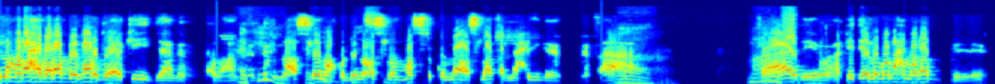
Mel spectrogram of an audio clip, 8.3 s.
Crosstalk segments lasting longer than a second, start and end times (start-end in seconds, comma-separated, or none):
2.0-3.2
